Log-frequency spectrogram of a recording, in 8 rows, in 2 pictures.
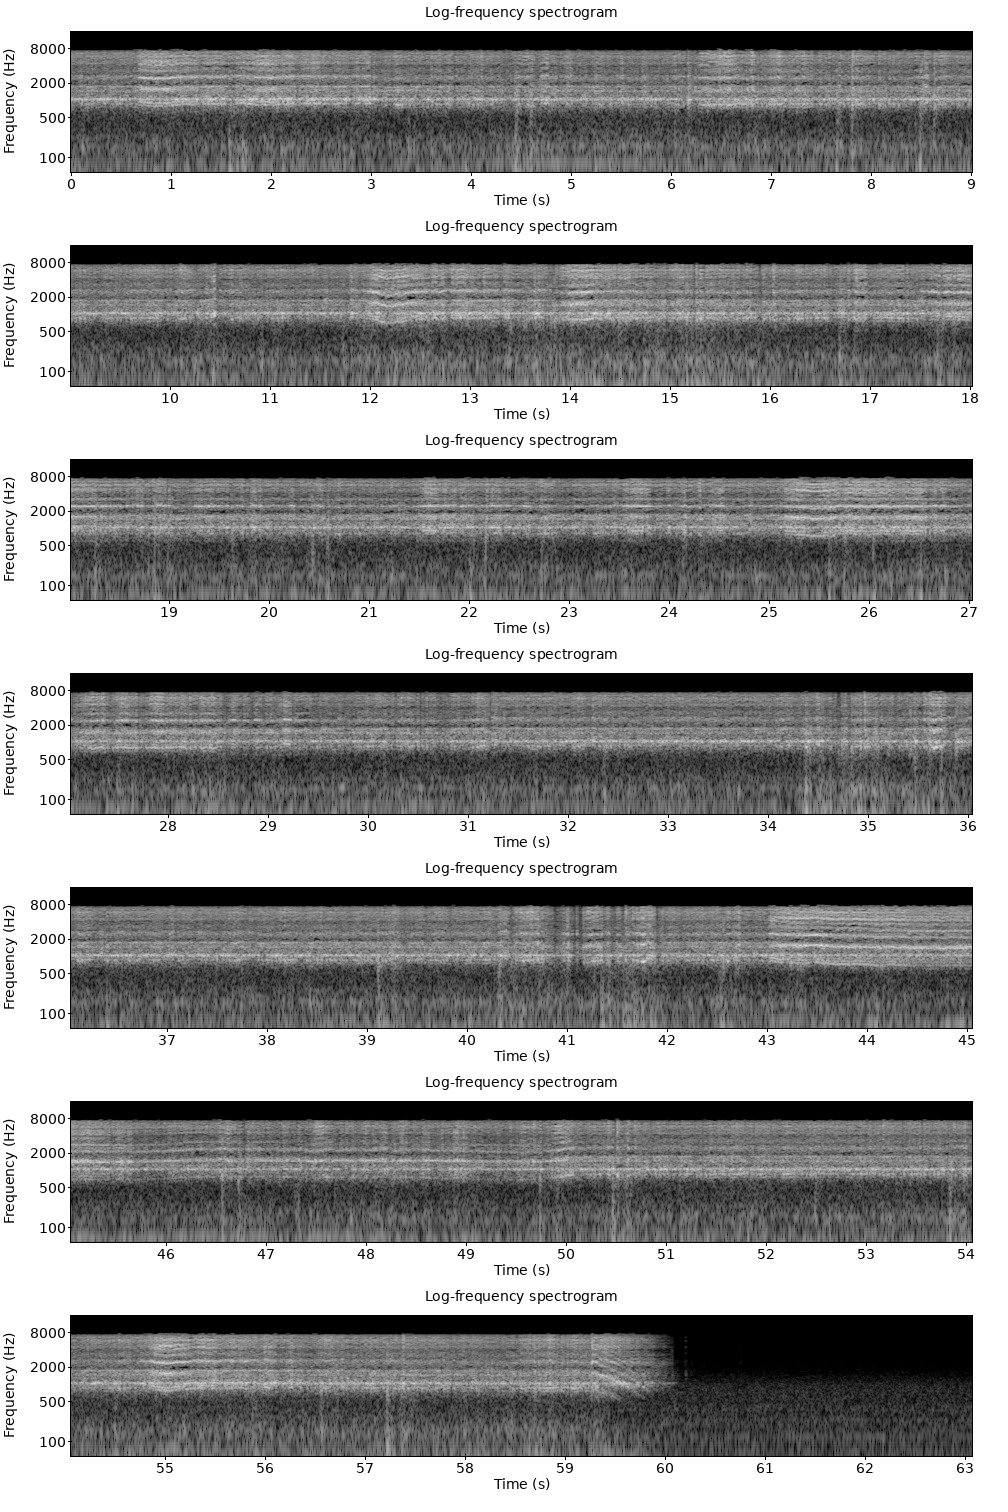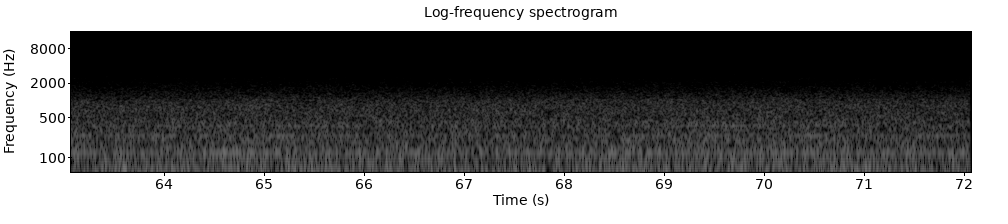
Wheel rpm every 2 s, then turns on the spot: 230, 230, 240, 230, 230, 230, 230, 230, 230, 220, 220, 220, 220, 220, 220, 230, 240, 230, 240, 240, 230, 220, 190, 200, 200, 230, 240, 230, 240, 170, 0, 0, 0, 0, 0, 0.
none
